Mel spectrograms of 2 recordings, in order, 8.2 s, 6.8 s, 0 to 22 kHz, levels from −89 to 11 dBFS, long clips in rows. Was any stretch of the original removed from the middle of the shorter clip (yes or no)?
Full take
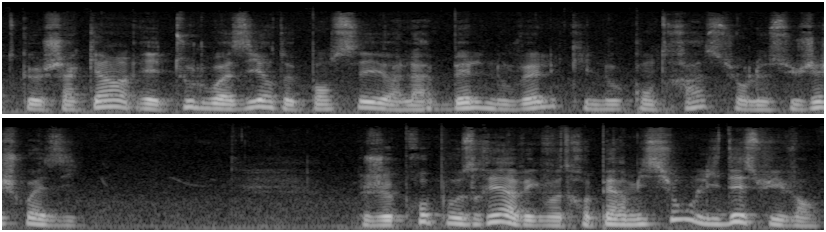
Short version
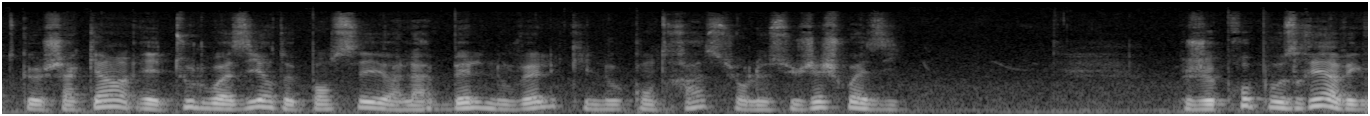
no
